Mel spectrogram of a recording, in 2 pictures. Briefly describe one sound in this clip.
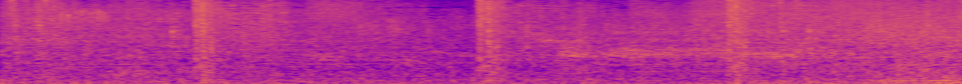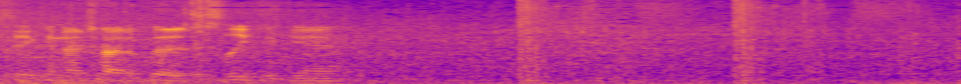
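Sharp impacts thud and clang.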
